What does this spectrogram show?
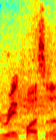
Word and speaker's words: Rayquaza: I've always said Rayquaza. Rayquaza. Get sparkled. I couldn't really tell how Wolverine pronounced it.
